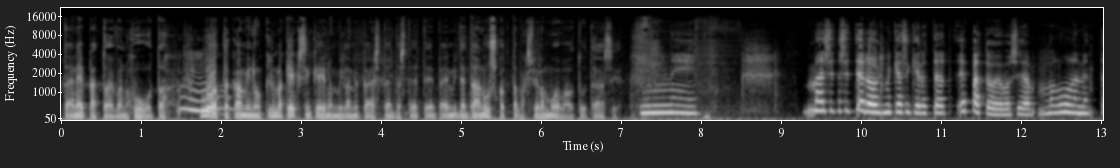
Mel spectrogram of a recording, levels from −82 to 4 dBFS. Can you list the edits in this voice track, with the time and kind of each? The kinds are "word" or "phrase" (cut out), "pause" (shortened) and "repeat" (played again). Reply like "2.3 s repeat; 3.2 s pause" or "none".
9.7 s repeat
